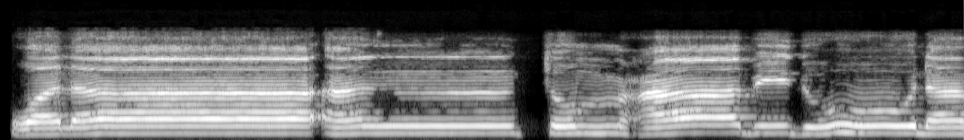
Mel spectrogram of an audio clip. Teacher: उसके बाद फिर आइए, फिर वला में मद है, फिर अंतुम में गुन्ना है यानी इख्फा वाला गुन्ना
